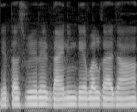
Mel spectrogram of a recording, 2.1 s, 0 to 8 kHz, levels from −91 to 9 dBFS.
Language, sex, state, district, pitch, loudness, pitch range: Hindi, male, Bihar, Lakhisarai, 130 Hz, -12 LUFS, 125-135 Hz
